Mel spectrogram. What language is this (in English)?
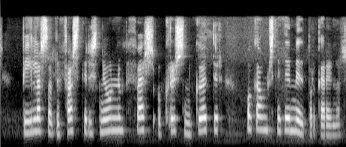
Icelandic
